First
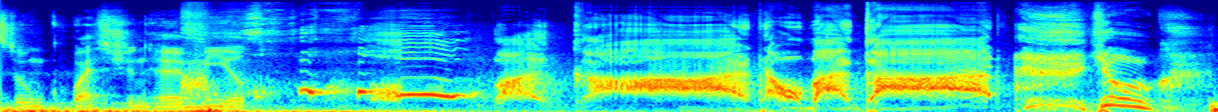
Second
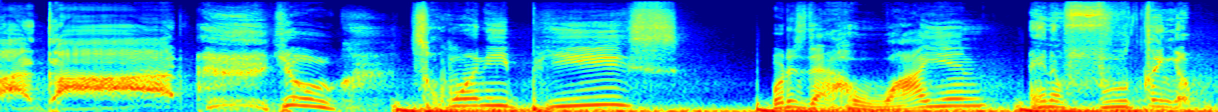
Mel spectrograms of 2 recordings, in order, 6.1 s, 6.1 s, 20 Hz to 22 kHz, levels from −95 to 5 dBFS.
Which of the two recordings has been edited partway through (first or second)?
second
